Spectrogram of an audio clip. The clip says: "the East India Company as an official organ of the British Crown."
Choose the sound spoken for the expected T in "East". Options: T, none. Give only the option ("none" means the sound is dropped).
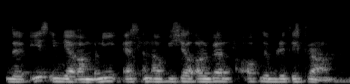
none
